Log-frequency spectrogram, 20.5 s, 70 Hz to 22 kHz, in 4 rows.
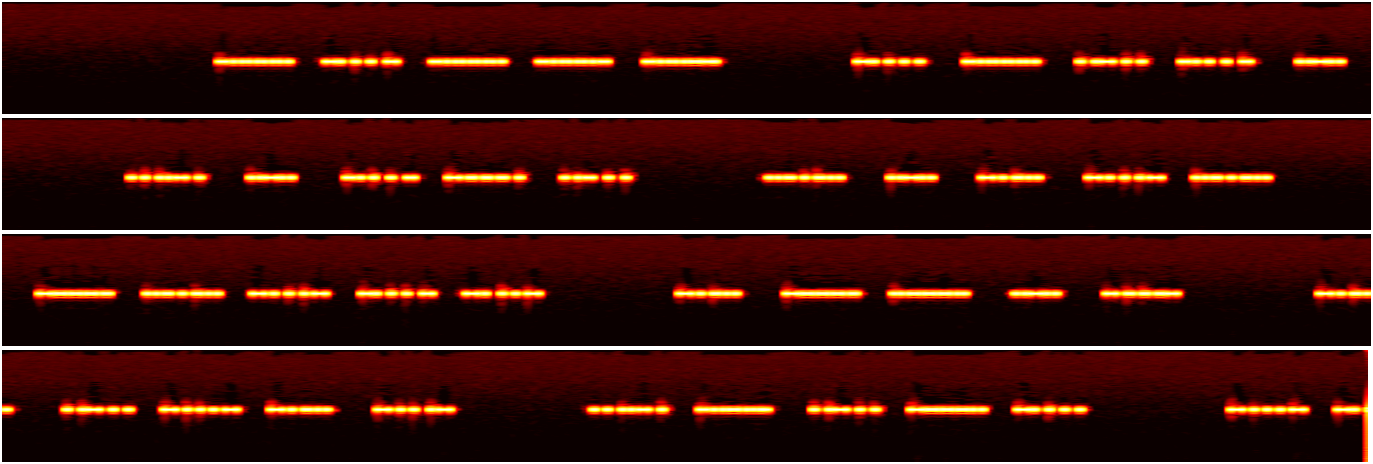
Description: Hellschreiber (Feld-Hell, 122.5 baud), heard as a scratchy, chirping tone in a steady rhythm, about 1040 Hz. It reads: CUCOG LCTVI JIVFY XIKHX BXHUW KBSIA KTNKM JQTEL …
